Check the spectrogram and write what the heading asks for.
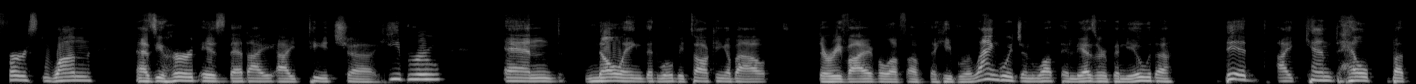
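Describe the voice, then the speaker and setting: Man, fairly high voice, hesitant formal introducer, dry sound. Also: a little mellow, no room sound. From Bulgaria. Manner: hesitant, with frequent fillers and restarts. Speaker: Hebrew instructor introducing a guest speaker.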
